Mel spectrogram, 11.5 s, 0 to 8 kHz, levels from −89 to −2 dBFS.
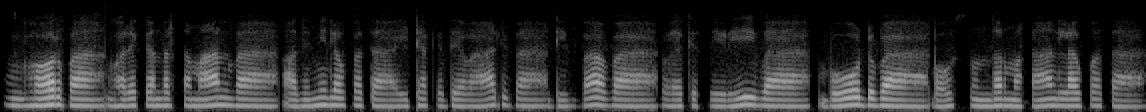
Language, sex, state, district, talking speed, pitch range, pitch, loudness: Bhojpuri, female, Uttar Pradesh, Deoria, 130 wpm, 170-180 Hz, 175 Hz, -38 LUFS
